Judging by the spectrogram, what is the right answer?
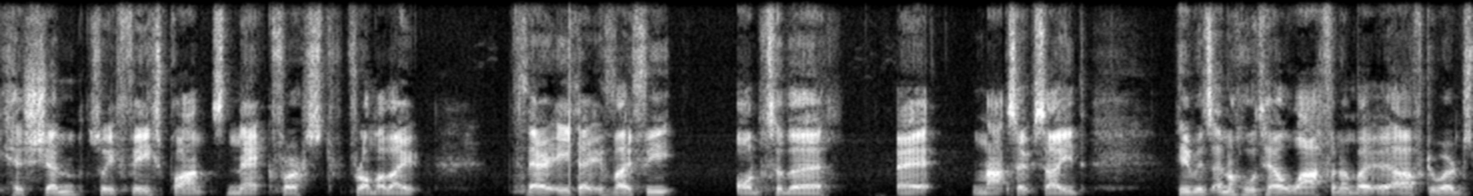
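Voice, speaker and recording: Low-pitched British man chatting casually. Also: a bit bright. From United Kingdom. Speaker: wrestling podcast co-host. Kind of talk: casual chat.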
